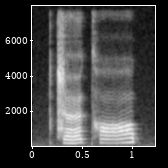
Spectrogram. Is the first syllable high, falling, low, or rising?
rising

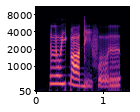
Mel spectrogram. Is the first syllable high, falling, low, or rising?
high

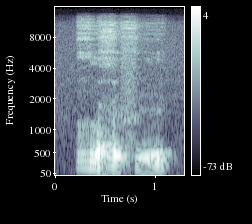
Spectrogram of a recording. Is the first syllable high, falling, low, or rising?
falling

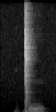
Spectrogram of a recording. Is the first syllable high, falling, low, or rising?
falling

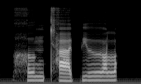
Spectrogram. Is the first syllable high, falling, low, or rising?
low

